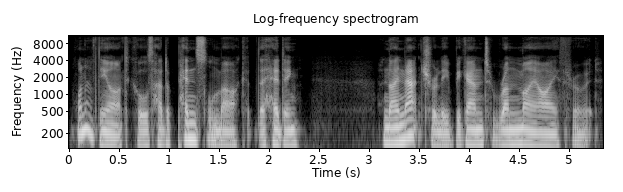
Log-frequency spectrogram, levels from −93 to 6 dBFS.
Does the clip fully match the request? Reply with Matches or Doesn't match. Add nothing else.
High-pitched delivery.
Doesn't match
